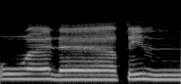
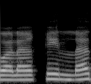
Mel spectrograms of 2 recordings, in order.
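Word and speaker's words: وَلَٰكِن: Ala innahum humus sufaha'u walakin la ya'lamun. Oke, huruf kaf hati-hati tidak menjadi ke qaf, tadi tidak walakilla tapi ki, ka, kiku. Pengucapannya seperti huruf K dalam bahasa Indonesia.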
